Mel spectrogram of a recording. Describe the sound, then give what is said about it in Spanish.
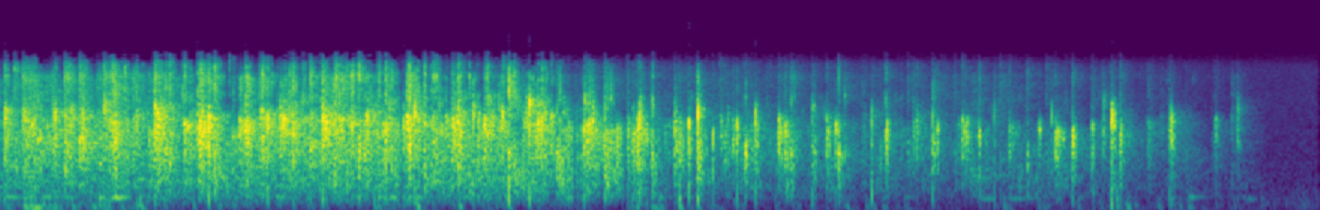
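A crowd applauds with dense, steady clapping for about four seconds, then the clapping thins into scattered individual claps that taper off to silence. “Denle un aplauso a ese rey maravilloso.”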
